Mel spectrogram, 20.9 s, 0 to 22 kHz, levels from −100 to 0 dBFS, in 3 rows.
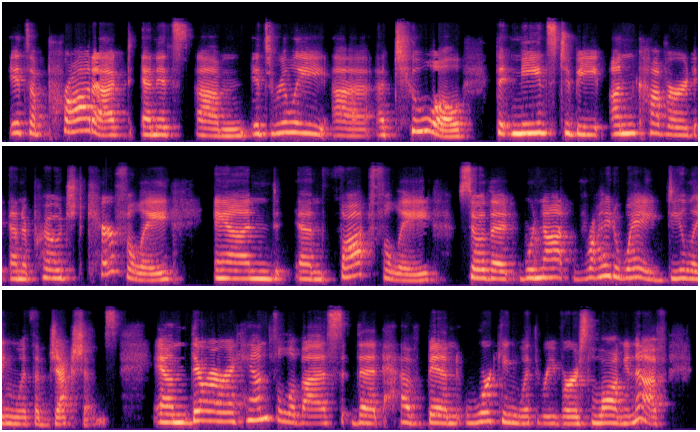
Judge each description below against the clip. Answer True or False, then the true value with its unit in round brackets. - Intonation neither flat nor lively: True (3.9 semitones)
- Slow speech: True (130 wpm)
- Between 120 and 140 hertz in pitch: False (225 Hz)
